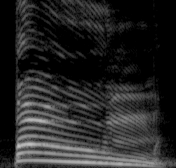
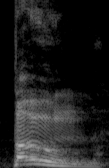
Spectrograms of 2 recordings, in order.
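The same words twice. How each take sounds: First: It is said loudly and drawn out. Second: It is said quietly and flatly.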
